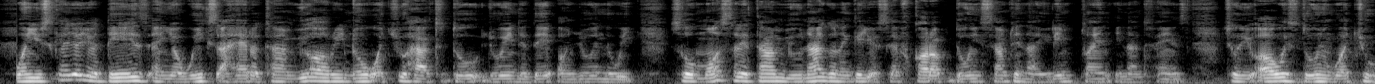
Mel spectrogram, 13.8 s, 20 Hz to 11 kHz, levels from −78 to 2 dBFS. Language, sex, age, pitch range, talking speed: English, male, 20-39, 115-140 Hz, 225 wpm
